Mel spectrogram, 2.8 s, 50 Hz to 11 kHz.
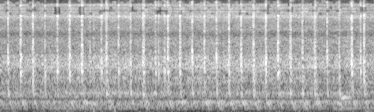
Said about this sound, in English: That's the Veil Pulsar, and it rotates 11 times a second. That's the clicking sound.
